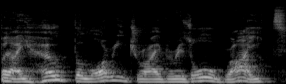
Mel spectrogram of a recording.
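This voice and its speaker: A put-on character voice at a moderate pace. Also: man, medium pitch for a man. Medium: audio drama.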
